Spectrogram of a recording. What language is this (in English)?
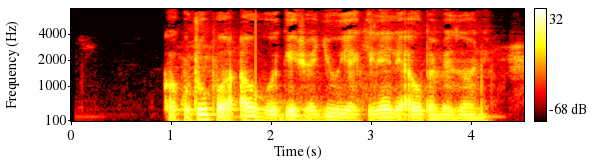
Swahili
